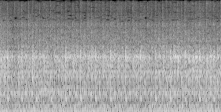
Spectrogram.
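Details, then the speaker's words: Isuzu Panther diesel, first cold start after new NPR liners and piston rings: a hard, sharp, metallic clatter at every firing stroke at idle. Injection timing set too far advanced, to be retarded later once warm. Diesel knock. "Terlalu maju ini timenya. Tapi ora tim. Timing terlalu maju, tapi sementara gini dulu nggak apa-apa."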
